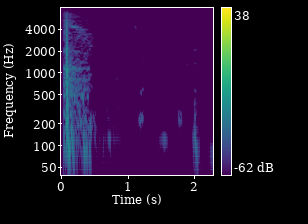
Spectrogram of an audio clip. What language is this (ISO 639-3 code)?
ces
